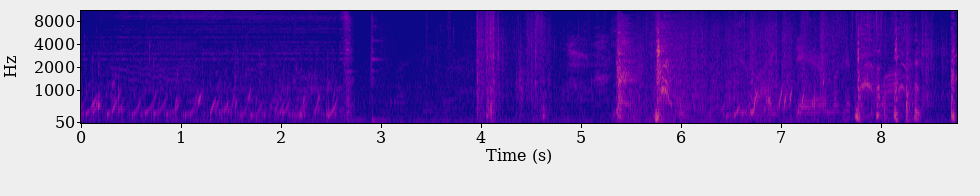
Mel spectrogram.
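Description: Film soundtrack: a quick rhythmic music passage that cuts off about a third of the way in, followed by a few sharp knocks and rattles and then a voice near the end.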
